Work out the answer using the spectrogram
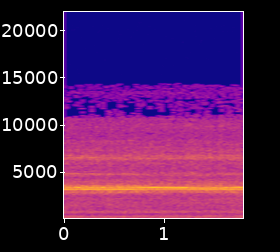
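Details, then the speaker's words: Baldor motor in a kitchen exhaust fan: steady high-pitched bearing whine over the fan airflow; worn motor bearings, to be replaced. "sounds like a cry for help got some bearing wine right here we're going to be changing the bearings out on this ball door motor that's inside here this uh special exhaust fan here for our kitchen"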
